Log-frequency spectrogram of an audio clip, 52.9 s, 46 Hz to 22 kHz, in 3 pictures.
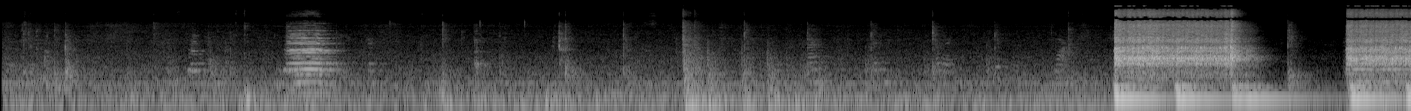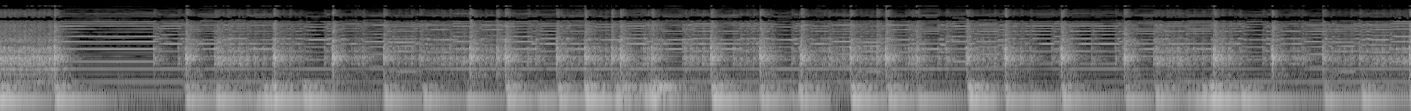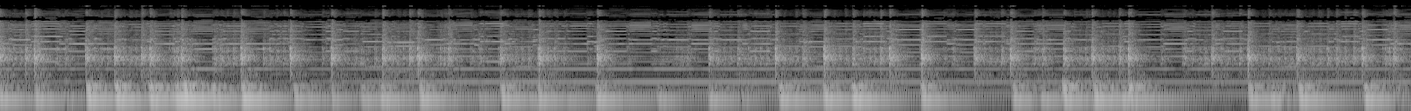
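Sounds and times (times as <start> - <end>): bagpipe playing over drones: 3.5 - 4.4, 16.8 - 52.9
low tenor drum beats: 13.9 - 16.1, 16.8 - 18.6
snare drum roll: 14.0 - 15.8.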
